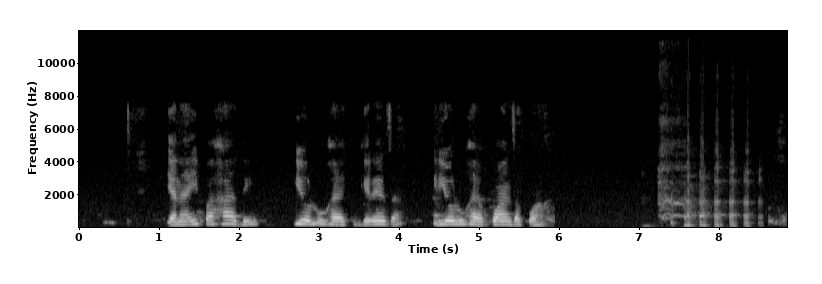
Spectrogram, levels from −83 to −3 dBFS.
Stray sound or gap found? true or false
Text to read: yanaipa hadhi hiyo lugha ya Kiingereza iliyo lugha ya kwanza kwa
true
